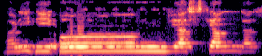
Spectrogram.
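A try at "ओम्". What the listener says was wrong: ওম ম বলতে হবে, ঠিক আছে? ওম ম, ওম, ওম বলে আর একটা ম এক্সট্রা বলতে হবে, ঠিক আছে?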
